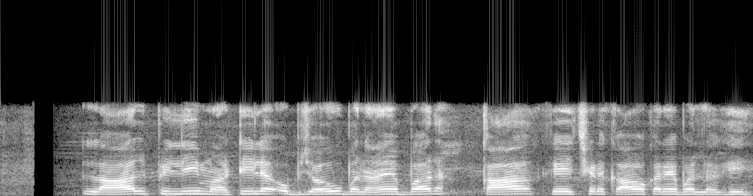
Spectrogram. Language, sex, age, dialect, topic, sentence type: Chhattisgarhi, male, 25-30, Central, agriculture, question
